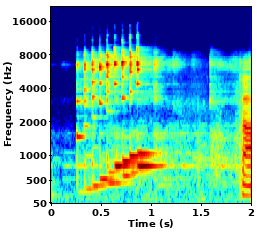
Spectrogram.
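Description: Short rising chime jingle from a children's Bible story app, the reward sound for finding a hidden Bible gem: a quick run of notes stepping up in pitch with a sparkly high shimmer, over in under a second.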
